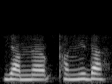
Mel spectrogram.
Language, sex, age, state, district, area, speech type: Manipuri, female, 18-30, Manipur, Chandel, rural, conversation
